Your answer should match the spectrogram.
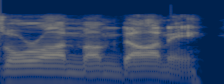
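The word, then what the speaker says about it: Zohran Mamdani: I'm going to say my high spot is is Zoron Mandani, who I'm proud of Twit Wow for being a podcast that can uh properly pronounce the man's name.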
